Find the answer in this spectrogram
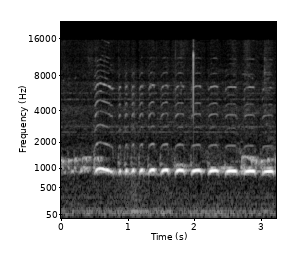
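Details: Perkutut, the zebra dove, delivers a bright rolling string of around eleven clear, bubbling coo notes at a fast regular beat, against low background rumble.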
